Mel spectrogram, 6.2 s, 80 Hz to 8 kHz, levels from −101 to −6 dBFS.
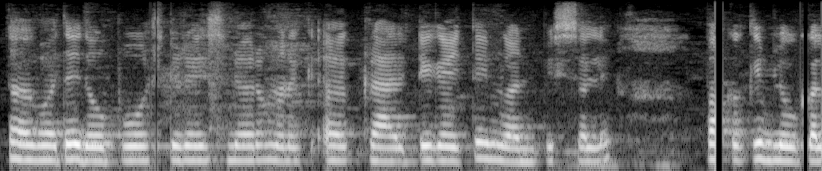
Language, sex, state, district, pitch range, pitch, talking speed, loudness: Telugu, female, Telangana, Karimnagar, 200-210 Hz, 205 Hz, 135 wpm, -22 LUFS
